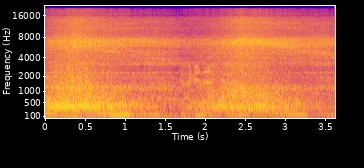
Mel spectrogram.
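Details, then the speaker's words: 1994 Toyota Land Cruiser 80 series turbo diesel, Japanese import, about 234,000 km, mic held at the intake: revs up and drops back twice with a soft rising and falling turbo whistle; no smoke, healthy. "You can hear the turbo coming off the intake here."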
